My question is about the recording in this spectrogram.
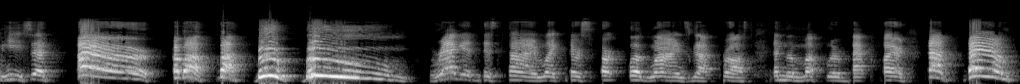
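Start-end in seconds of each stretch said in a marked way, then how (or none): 0.8-1.6 high, long-held bellow; shouted firing command. Acted. Wayburn to the gunmen, bellowed order. 1.7-4.1 ragged stutter into huge booms; imitated gun volley. Narrator sounding ragged shotguns, loud imitated blasts. 9.3-10.2 high, loud outburst; yelled curse. Acted. Leonard after the blast, yelled curse. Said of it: "Leonard Askins yelled".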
